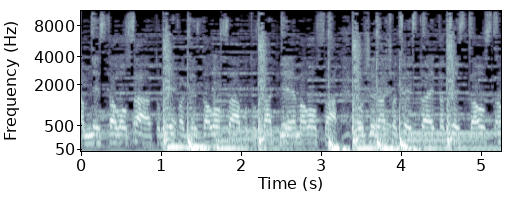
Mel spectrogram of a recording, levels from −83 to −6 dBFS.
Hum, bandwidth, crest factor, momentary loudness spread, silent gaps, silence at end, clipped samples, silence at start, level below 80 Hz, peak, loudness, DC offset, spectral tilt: none; 11 kHz; 10 dB; 4 LU; none; 0 s; under 0.1%; 0 s; -16 dBFS; 0 dBFS; -12 LUFS; 2%; -5 dB/octave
